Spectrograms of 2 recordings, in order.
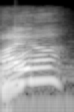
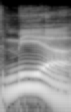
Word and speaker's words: Mia: Maya? Is Maya present? It's Mia. Wow, quite the name you got there.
